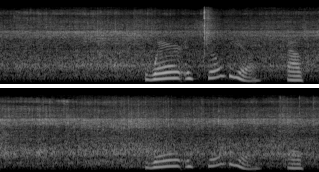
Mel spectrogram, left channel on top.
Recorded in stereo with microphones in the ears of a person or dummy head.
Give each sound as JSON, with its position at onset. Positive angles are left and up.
{"t": 1.4, "sound": "a woman speaking", "side_deg": 70}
